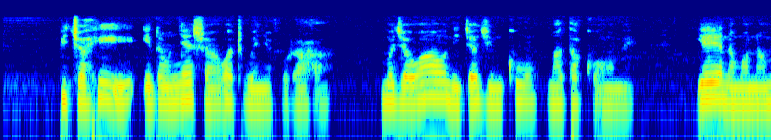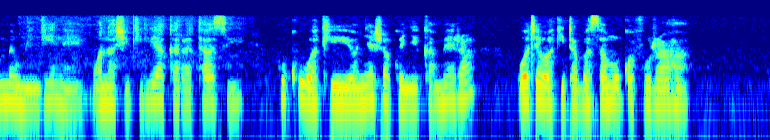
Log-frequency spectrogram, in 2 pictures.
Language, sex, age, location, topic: Swahili, female, 18-24, Kisumu, government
